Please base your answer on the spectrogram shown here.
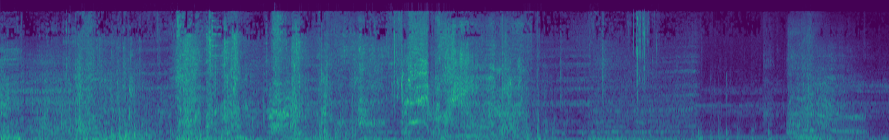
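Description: A werewolf in a film roars and snarls as it attacks, loud, dense growling mixed with crashing, chaotic noise that carries on for many seconds before easing toward the end.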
